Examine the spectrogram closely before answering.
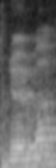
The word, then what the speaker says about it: pneuma: Le jeu de mots est grec, parce qu'en grec, le souffle se dit pneuma, ou pneuma, si vous prononcez à la française, qui a donné les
